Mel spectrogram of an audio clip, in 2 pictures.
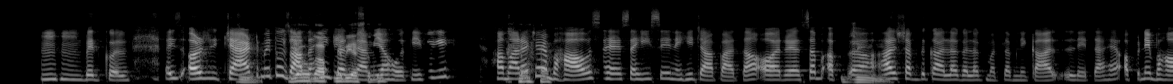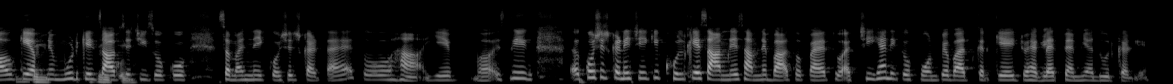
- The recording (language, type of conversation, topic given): Hindi, podcast, बिना सवाल पूछे मान लेने से गलतफहमियाँ कैसे पनपती हैं?
- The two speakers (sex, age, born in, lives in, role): female, 35-39, India, India, guest; male, 30-34, India, India, host
- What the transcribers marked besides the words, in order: in English: "चैट"; chuckle; in English: "मूड"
